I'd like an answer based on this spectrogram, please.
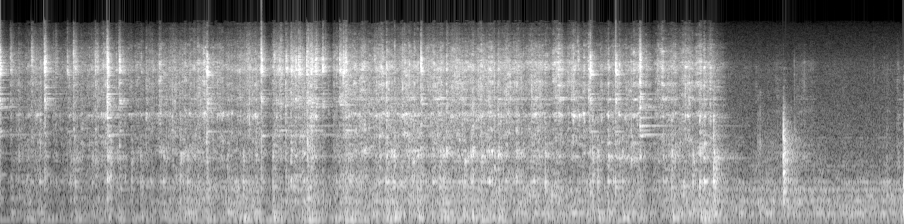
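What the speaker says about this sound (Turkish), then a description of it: "Yumurtayla şekeri karıştırıyorum güzelce ki yumurtanın parçaları kalmasın hiçbir şekilde" Eggs and sugar are whisked together in a bowl, a close, busy run of rapid metal-on-bowl clicking and swishing strokes that stops abruptly near the end, followed by a single faint knock.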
